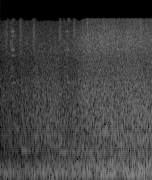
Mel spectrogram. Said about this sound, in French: J'entends le bruit des vagues, les vacances commencent enfin.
